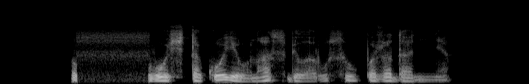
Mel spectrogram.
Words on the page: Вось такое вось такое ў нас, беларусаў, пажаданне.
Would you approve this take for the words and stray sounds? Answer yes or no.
no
